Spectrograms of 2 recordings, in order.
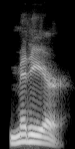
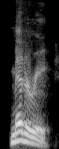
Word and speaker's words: Metairie: at uh Matt Bauer I say it right mid-air Metairie Metairie okay okay Matt Bauer uh Metairie Chevrolet Metairie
